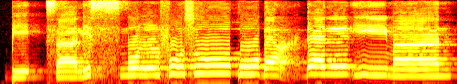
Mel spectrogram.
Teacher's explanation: satu-satunya alif lam di mana huruf lamnya dibaca. I menjadi li. Bi'salismul fusuqu ba'dal iman.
